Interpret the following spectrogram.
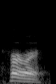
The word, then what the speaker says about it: February: See, I done enunciated all the syllables in February, because most people I come, they be like, February. You know what I'm saying? It's February 27th.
